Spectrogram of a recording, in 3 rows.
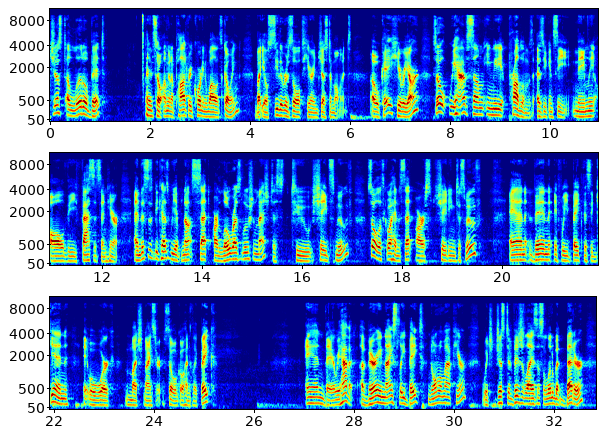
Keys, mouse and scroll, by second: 17.0 t, 19.6-21.3 drag, 20.9 t, 22.4 z, 22.9 z, 30.8 middle click.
